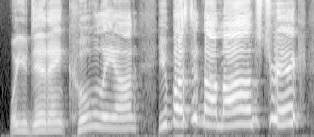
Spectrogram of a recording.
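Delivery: high, loud, enraged shout; raging shout. A narrator's reading. Son accusing the pimp, raging shout. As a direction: scream it in his face, losing control. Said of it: "Rio shouted".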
